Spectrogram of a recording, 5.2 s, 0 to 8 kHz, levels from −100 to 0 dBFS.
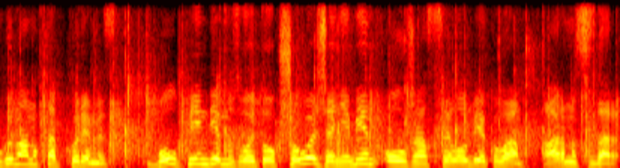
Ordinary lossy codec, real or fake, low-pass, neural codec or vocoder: none; real; none; none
